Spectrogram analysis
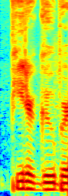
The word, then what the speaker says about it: Peter Guber: Yeah, there's like Peter Goober.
